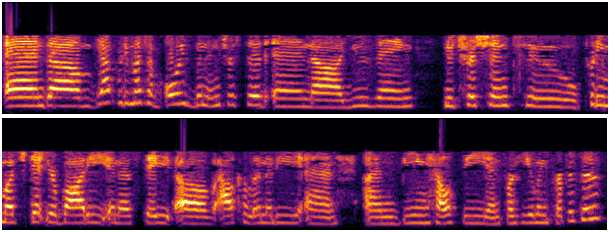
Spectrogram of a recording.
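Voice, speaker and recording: A woman's voice: fairly high pitch, fairly even intonation, normal speed, hardly any pauses. A woman from Somalia, a holistic nutritionist, guest hosting live radio for the first time and speaking hesitantly with many fillers. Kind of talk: casual live radio talk. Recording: tinny phone-like line.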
